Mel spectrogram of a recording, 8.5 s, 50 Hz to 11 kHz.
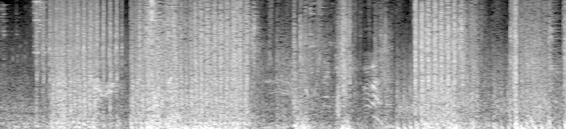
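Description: Sustained automatic gunfire in the shooter Modern Warfare 2 (Shadow Siege), dense bursts of rapid shots with heavy thuds running through the whole stretch, loud and close with brief lulls between volleys.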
